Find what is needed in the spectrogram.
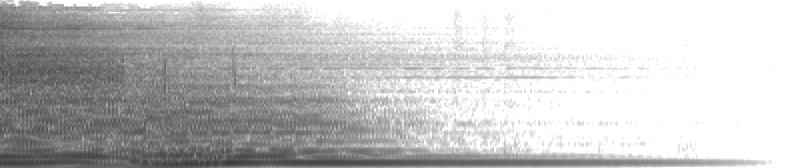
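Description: A rock band's final chord ringing out: distorted electric guitars, bass and cymbal wash decaying together, with a low bass note holding longest until everything dies away about five and a half seconds in.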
